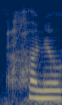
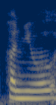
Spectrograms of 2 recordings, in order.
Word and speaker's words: Hanul: You really must be out of it, Hanil said. Hold on, that's not how you say it correctly. Hanul said.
